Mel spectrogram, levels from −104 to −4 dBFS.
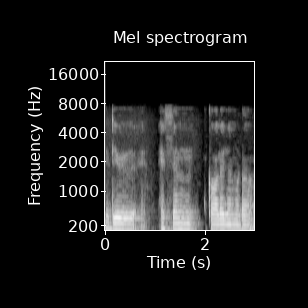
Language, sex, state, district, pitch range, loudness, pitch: Telugu, male, Karnataka, Bellary, 115-130 Hz, -18 LUFS, 125 Hz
